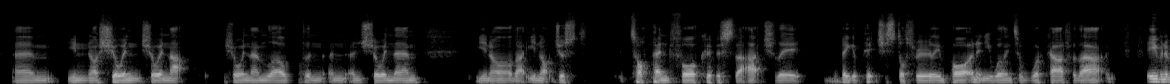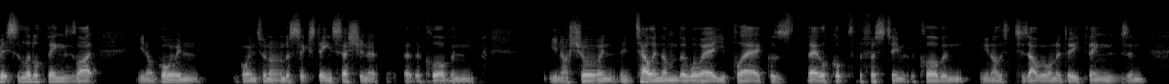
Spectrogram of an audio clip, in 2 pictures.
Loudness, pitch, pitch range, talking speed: -30 LUFS, 95 Hz, 90-95 Hz, 240 wpm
